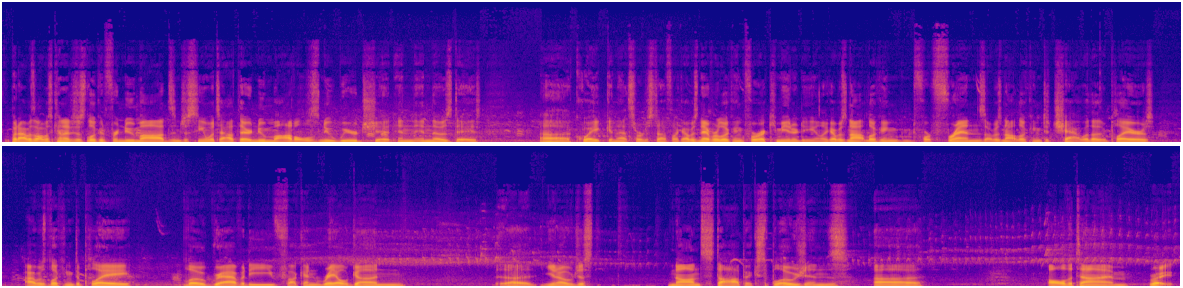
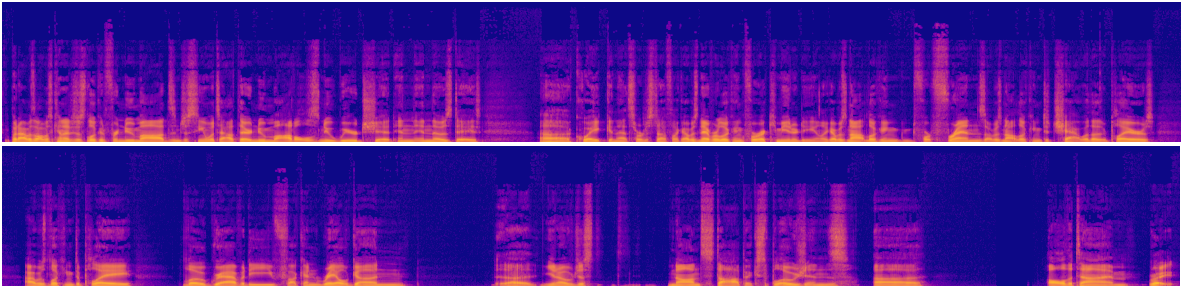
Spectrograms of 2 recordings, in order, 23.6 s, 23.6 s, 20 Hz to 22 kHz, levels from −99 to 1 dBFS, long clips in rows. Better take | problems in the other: second | animal sounds; faint; throughout; 25 dB below the speech

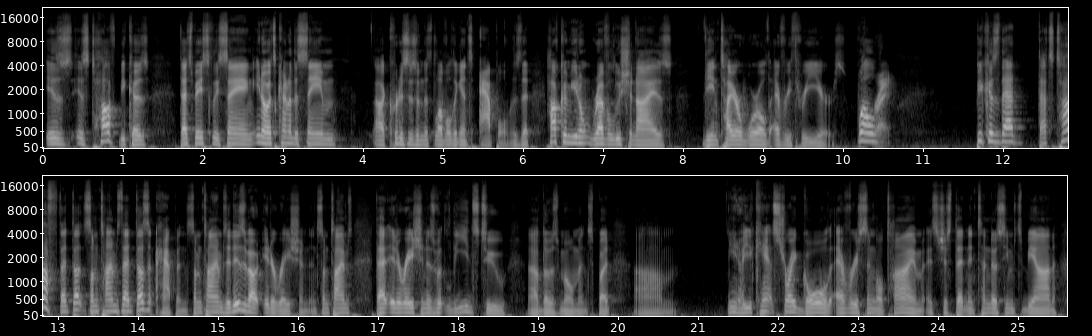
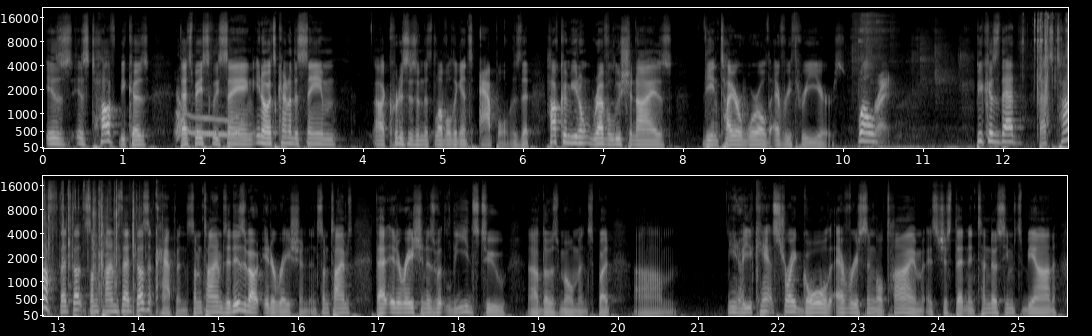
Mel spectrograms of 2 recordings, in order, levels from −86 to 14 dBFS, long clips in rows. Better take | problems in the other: first | dog barking; noticeable; at 1.5 s; peak 5 dB below the speech // jangling keys; faint; from 10 to 12 s; peak 15 dB below the speech // jangling keys; noticeable; from 12 to 14 s; peak 3 dB below the speech

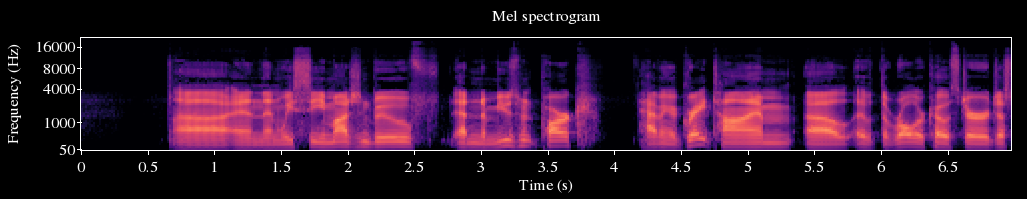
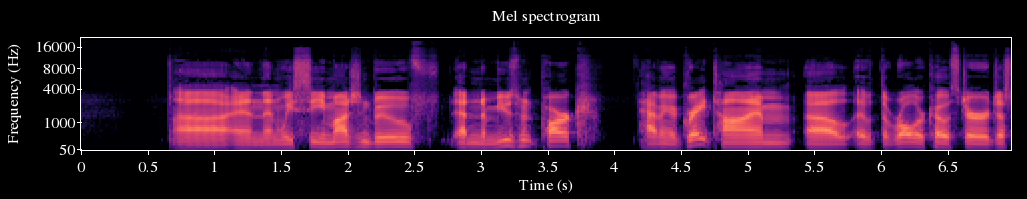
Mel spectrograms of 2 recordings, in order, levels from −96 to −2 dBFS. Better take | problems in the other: neither | thin; very; fading below 550 Hz; the same in both

